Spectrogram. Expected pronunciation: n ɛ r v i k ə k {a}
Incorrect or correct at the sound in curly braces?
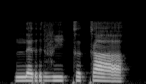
correct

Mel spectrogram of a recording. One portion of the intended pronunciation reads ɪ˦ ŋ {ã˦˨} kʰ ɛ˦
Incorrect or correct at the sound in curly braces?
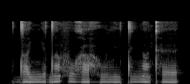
incorrect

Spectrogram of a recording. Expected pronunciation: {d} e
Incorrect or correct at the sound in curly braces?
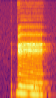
incorrect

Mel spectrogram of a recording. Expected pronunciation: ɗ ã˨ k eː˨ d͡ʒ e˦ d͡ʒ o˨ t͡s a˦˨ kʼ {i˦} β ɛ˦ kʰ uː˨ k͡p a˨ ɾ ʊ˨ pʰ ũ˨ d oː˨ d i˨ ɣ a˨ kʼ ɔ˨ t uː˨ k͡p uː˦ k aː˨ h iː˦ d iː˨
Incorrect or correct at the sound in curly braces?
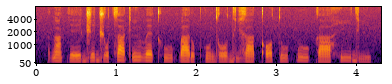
incorrect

